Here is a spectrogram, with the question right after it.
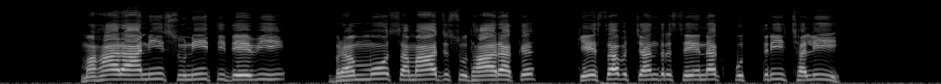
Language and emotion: Maithili, neutral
